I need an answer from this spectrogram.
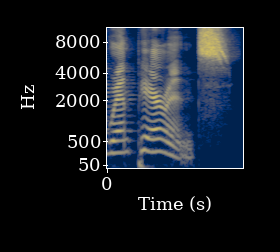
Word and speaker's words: grandparents: by my grandparents ó Grand parents o d não é falado tá vocês vão ter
